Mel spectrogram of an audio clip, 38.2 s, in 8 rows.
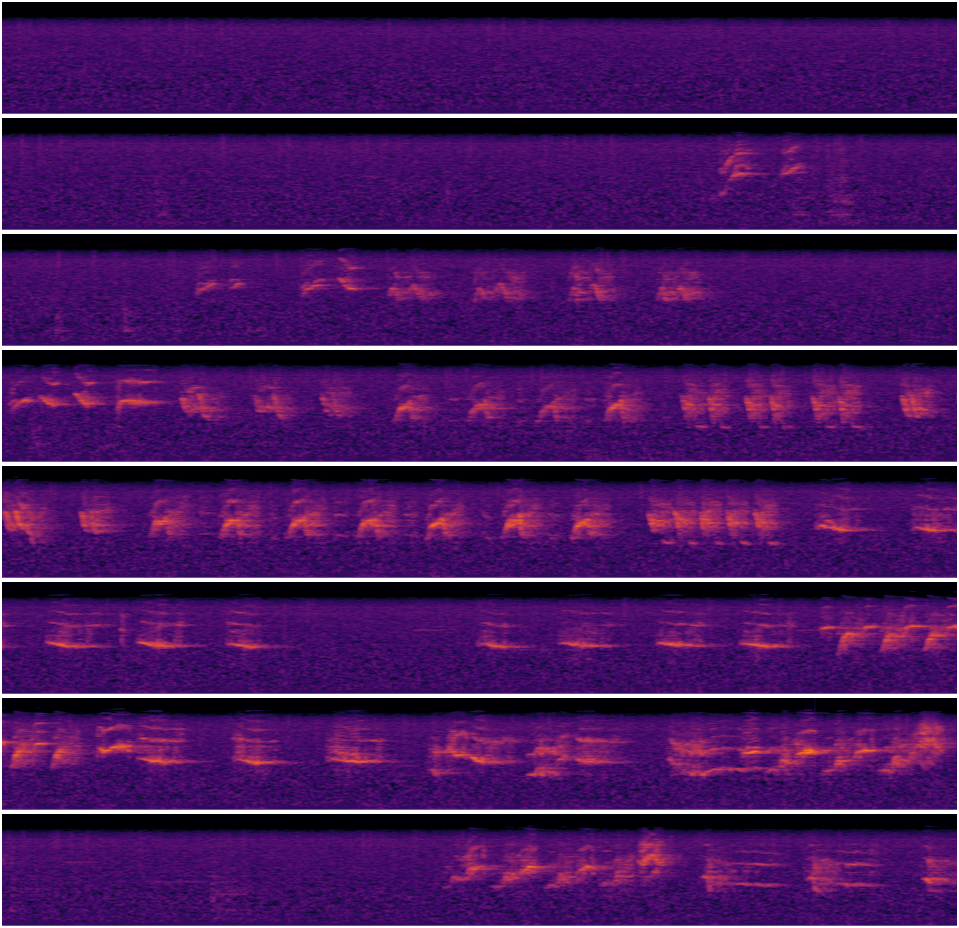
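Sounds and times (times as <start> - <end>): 
hiss: 0.0 - 38.1
canary singing: 8.2 - 9.2, 9.8 - 13.2, 14.4 - 34.4, 35.6 - 38.1.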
